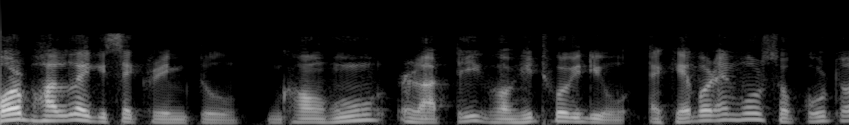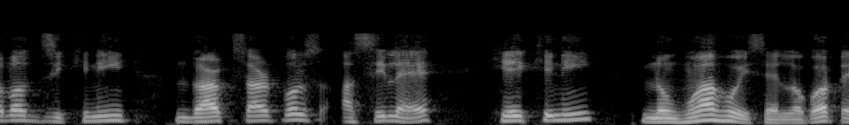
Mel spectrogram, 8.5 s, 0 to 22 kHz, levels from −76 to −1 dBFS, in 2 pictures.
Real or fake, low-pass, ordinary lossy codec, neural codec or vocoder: fake; 7.2 kHz; none; codec, 16 kHz in and 24 kHz out, 0.8 kbps, FocalCodec, streaming, 65536 codes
